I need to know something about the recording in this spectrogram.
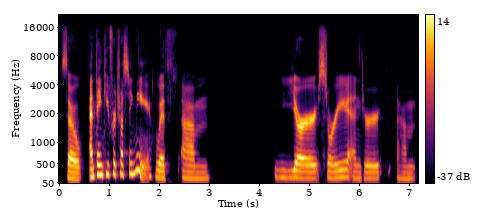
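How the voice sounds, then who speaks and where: A woman's voice: low voice, slow pace, clean tone, dry recording, studio quality. A woman hosting a conversational podcast interview, effusive and emphatic in the way she talks. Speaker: podcast host.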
